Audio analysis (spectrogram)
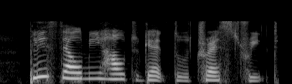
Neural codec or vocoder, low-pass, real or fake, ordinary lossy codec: none; none; real; none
